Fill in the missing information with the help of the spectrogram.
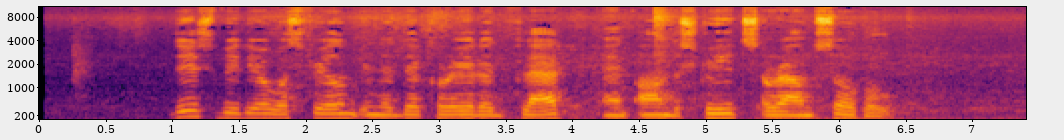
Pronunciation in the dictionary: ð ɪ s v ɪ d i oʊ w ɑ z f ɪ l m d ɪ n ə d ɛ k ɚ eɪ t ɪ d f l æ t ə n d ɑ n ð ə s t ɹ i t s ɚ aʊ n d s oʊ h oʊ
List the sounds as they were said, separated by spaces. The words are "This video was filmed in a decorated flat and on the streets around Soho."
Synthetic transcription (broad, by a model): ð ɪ s v ɪ d i oʊ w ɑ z f ɪ l m d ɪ n ə d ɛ k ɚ eɪ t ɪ d f l æ t ə n d ɑ n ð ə s t ɹ i t s ɚ aʊ n d s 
